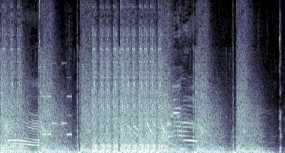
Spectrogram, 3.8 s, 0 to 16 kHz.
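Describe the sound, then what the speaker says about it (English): Rapid volleys of shotgun fire from a first-person shooter video game, with dense overlapping blasts and clattering impacts running continuously at close, loud level. "All 5 shotguns in the game feel floaty light to shoot and seriously lack impact."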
